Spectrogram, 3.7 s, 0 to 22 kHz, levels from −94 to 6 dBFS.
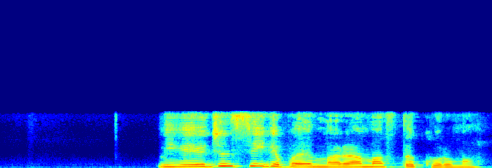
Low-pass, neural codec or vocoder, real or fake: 7.2 kHz; codec, 16 kHz, 1.1 kbps, Voila-Tokenizer; fake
